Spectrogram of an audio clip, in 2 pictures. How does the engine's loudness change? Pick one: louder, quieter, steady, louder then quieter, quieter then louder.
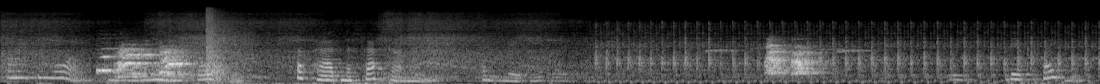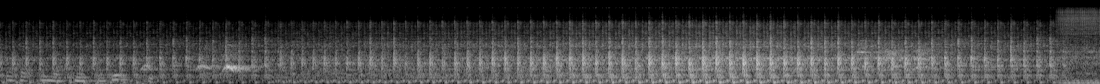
louder.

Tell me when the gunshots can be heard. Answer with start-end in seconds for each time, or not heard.
2.0-2.5.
